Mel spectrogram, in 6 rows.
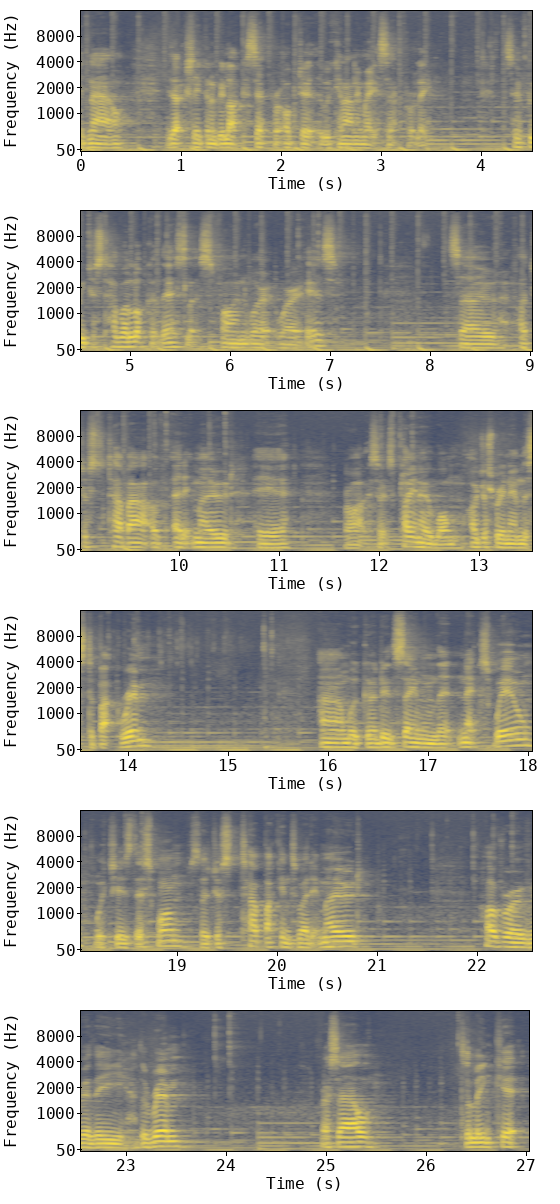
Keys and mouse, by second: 4.3 click, 5.3 click, 6.6 click, 6.9-8.9 middle drag, 8.9 Tab, 9.2 middle click, 9.8 middle click, 10.4-11.9 middle drag, 12.1 middle click, 15.8-16.8 middle drag, 17.7 shift+middle click, 18.4 middle click, 20.7 Tab, 22.1 middle click, 23.8 click, 24.7 l.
